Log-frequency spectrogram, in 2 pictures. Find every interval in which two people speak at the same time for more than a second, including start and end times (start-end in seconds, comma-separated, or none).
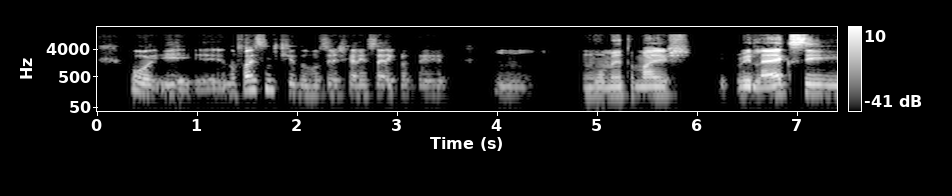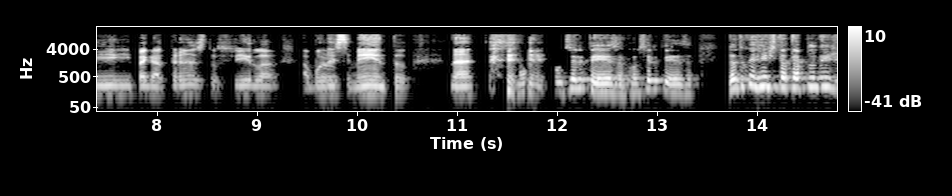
none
